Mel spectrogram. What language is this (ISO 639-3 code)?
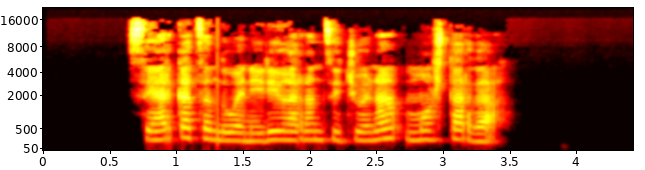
eus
